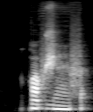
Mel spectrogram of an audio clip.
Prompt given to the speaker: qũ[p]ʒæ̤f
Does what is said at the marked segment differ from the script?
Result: yes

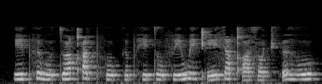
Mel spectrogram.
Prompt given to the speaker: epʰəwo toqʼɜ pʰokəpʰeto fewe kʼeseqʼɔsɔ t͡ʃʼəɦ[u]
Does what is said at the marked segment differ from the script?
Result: yes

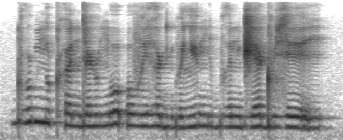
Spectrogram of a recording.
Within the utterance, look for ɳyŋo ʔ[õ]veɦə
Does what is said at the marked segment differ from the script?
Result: yes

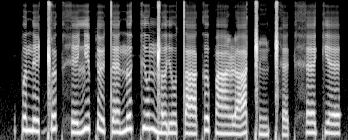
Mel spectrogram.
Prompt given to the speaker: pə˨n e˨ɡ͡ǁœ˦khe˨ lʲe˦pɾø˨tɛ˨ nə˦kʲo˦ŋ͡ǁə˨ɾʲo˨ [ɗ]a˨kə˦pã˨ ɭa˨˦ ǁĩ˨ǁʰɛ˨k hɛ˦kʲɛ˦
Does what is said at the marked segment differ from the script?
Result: yes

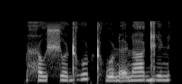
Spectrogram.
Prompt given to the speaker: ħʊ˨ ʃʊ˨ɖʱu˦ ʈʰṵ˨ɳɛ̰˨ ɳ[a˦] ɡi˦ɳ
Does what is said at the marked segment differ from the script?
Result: no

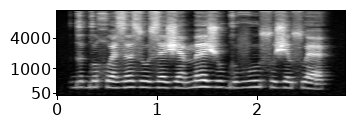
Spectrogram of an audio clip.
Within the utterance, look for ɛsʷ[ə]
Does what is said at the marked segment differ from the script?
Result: yes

